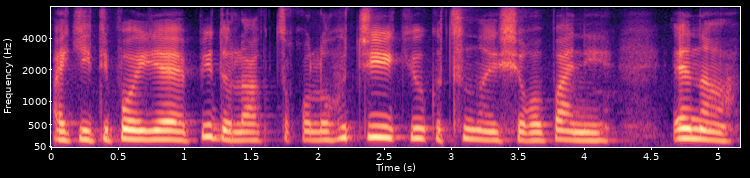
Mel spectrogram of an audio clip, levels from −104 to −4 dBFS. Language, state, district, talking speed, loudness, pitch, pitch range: Sumi, Nagaland, Kohima, 140 wpm, -17 LUFS, 190 Hz, 175-205 Hz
